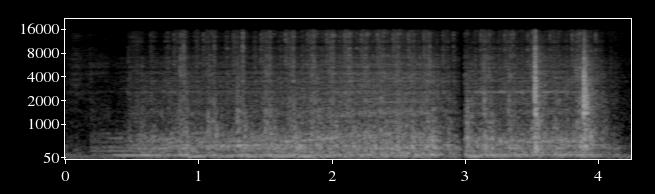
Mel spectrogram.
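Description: Elna domestic sewing machine stitching through denim jeans, building up over the first second and running steadily, with a brief break about three seconds in before it runs on. Two sharp clicks come near the end as it stops.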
